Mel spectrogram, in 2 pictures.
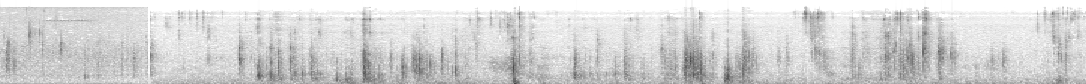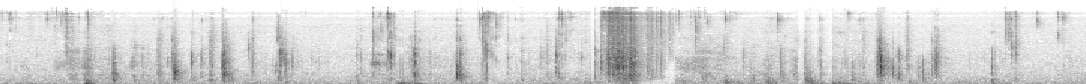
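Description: Close-miked eating of creamy alfredo pasta: wet chewing, smacking and slurping sounds coming irregularly, with one louder, longer crunchy bite about two-thirds of the way through.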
